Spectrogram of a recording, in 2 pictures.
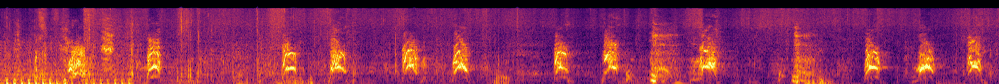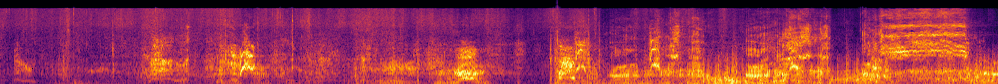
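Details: Jack Russell Terrier on a boar hunt giving sharp, short barks at irregular intervals, some rapid bursts, with rustling, scuffling and a low engine-like hum late in the recording.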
